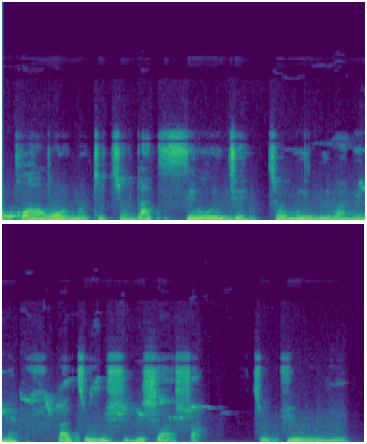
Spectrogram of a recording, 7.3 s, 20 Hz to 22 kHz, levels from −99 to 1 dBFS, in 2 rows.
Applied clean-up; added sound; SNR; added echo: neural mask model RNNoise.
